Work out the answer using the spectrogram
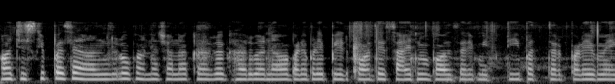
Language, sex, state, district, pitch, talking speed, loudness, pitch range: Hindi, female, Odisha, Sambalpur, 240 Hz, 265 wpm, -21 LUFS, 235-245 Hz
